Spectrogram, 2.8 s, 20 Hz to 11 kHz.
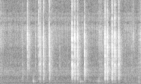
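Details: Nikon Zf, second-hand with only 490 actuations, painted brass top dials, Tamron 28-75 lens fitted: crisp light clicks in quick runs of four or five as dials turn, even and firm; normal dial detents.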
